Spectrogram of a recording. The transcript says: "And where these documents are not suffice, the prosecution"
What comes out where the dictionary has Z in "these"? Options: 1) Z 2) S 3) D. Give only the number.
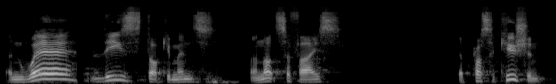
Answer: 1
